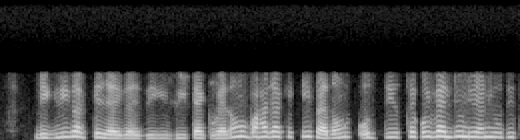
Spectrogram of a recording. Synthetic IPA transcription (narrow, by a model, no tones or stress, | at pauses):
ɖɪɡɾiːkəɾkeːd͡ʒaːeɡaed̪iːbiːʈɛːkʋɛːd̪aːũːbaːɦəɾd͡ʒaːkeːkiːpʰɛːd̪aũːʊsd̪iːʊt̪ʰːeːkoːiːʋɛːlijũːniːɾɛːñiːɦoːd̪iːt̪ː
